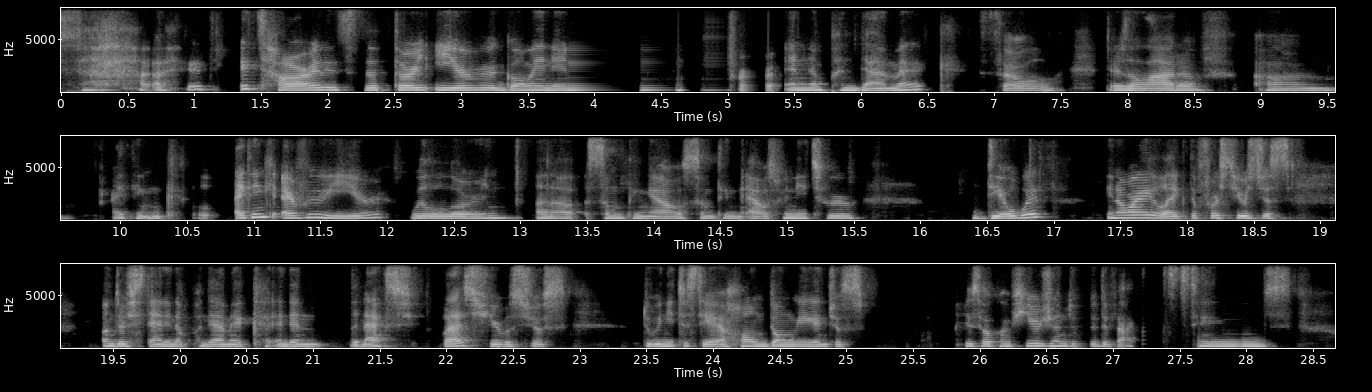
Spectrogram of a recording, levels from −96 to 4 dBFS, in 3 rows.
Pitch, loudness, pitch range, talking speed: 195 Hz, -28 LUFS, 185-215 Hz, 160 wpm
